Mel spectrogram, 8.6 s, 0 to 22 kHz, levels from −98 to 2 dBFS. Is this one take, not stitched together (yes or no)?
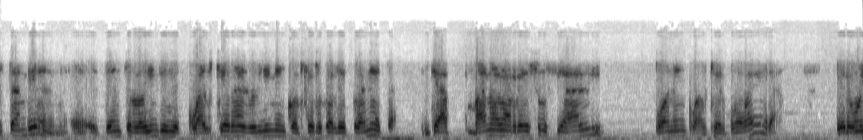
no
